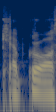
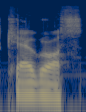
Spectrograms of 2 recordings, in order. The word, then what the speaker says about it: Capgras: Somebody, like the few people, they do read it like Capgras syndrome, but actually the P is silent. Okay, it's Capgras syndrome.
